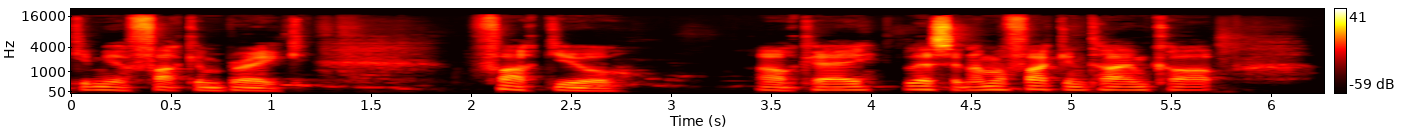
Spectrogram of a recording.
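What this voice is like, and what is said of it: Exaggerated Boston accent. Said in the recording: “I've got a fucking 2060 Boston accent.”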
